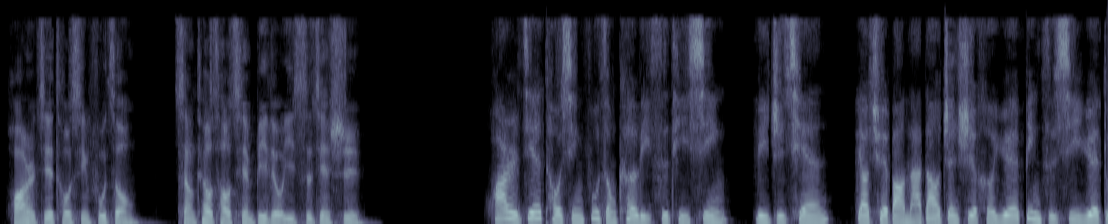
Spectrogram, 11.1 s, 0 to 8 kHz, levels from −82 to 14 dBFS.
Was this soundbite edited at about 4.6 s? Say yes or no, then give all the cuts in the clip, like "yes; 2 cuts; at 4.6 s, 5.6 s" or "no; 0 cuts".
no; 0 cuts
